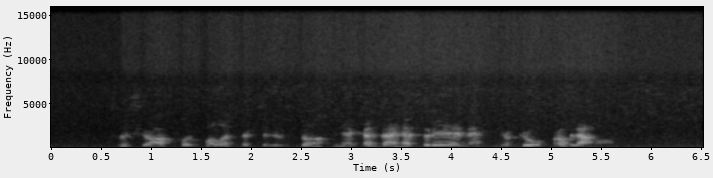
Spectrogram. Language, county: Lithuanian, Šiauliai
